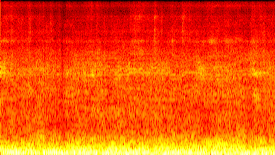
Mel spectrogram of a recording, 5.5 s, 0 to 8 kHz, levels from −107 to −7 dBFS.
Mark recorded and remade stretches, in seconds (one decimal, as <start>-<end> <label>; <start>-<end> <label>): 0.0-5.5 remade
